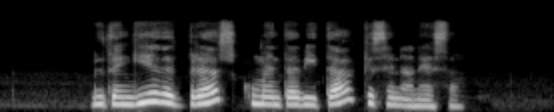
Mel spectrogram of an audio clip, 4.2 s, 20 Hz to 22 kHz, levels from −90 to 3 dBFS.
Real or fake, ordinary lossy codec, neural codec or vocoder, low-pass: fake; Opus, 64 kbps; autoencoder, 48 kHz, 128 numbers a frame, DAC-VAE, trained on Japanese speech; 10.8 kHz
